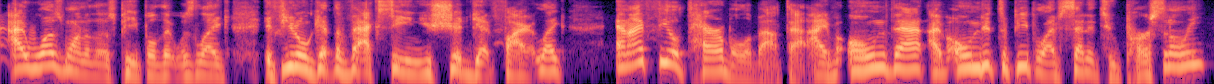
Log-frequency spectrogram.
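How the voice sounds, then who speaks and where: A man with a very gravelly, husky voice, speaking at a slightly raised pitch. He talks bluntly and with passion, swearing freely. The sound is close and dry. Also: no echo. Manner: blunt and profane, impassioned. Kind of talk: casual political chat.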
